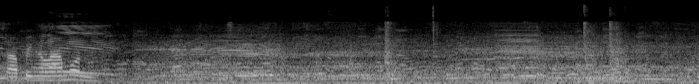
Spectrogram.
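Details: Cattle coming down from a truck: a short, loud, descending moo opens the clip, followed by murmuring voices, clicks and general background noise.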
